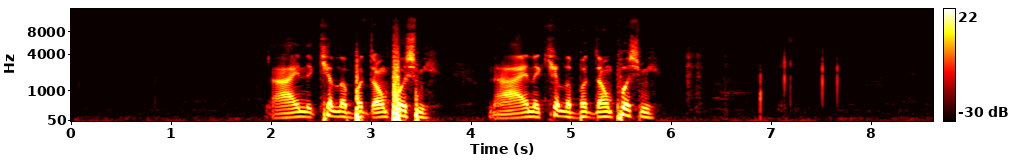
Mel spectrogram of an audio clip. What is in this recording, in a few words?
homemade pop screen results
